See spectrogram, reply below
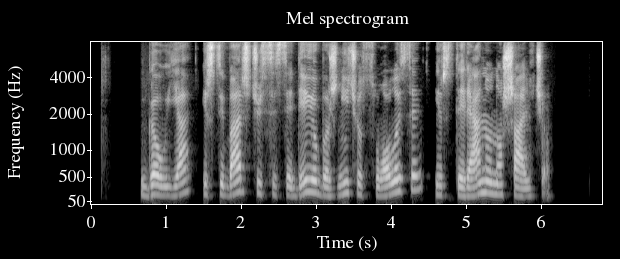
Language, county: Lithuanian, Vilnius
